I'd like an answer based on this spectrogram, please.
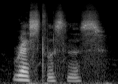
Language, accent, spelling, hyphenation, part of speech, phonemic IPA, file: English, US, restlessness, rest‧less‧ness, noun, /ˈɹɛstləsnəs/, En-us-restlessness.ogg
- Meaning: The state or condition of being restless; an inability to be still, quiet, at peace or comfortable; a feeling of discomfort with stillness causes by anxiety, boredom or other emotions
